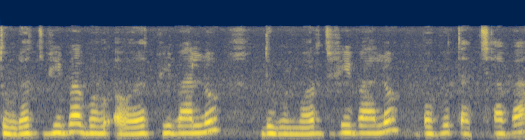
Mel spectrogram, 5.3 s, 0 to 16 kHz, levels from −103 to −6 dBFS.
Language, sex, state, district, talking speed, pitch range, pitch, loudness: Bhojpuri, female, Bihar, East Champaran, 180 wpm, 180-200 Hz, 185 Hz, -15 LUFS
